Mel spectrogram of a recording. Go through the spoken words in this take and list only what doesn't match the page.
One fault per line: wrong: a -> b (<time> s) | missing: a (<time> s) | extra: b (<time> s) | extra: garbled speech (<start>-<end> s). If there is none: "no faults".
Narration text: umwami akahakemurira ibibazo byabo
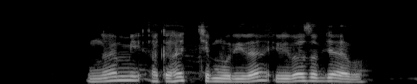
no faults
